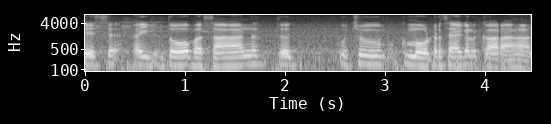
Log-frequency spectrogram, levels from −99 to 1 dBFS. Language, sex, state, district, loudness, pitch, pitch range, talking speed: Punjabi, male, Chandigarh, Chandigarh, -16 LUFS, 140 Hz, 130-150 Hz, 150 wpm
